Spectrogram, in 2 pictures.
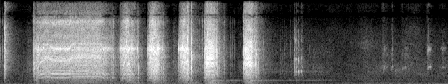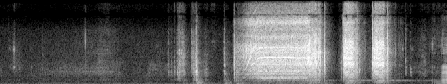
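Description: Power driver set to its softest clutch setting runs a screw into plastic on an ARRMA or Traxxas RC car, loud whirring bursts with ratcheting clicks as the clutch slips, in two clusters separated by a quieter stretch.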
